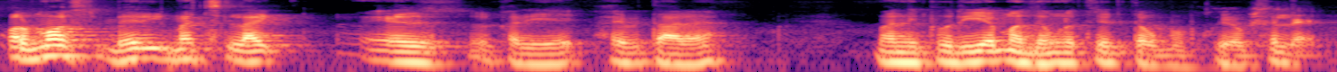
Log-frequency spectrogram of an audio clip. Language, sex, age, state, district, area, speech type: Manipuri, male, 60+, Manipur, Tengnoupal, rural, spontaneous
